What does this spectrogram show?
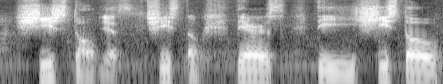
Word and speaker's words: Xisto: You pronounce it Zisto, right? Yeah, Xisto. Xisto.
